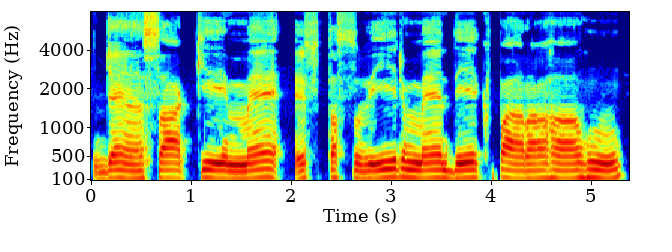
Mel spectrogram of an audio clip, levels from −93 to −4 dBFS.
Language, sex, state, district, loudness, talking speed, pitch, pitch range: Hindi, male, Madhya Pradesh, Bhopal, -13 LUFS, 110 wpm, 130 Hz, 125-135 Hz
